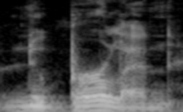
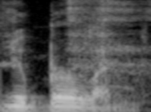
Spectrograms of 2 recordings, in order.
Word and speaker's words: New Berlin: to Milwaukee, Wisconsin, and kept pronouncing the suburb New Berlin as New Berlin. But the third time I did it, somebody finally corrected me and said, "Not since World War II. It's New Berlin."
